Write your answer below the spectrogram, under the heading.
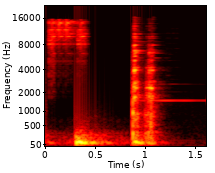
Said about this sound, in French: Moi j'entends des bruits de flaques et des bruits de couverts. Des verres, des assiettes, des chaises.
